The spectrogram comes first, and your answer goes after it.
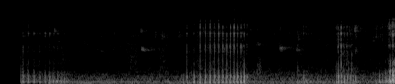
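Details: Shar Pei puppy, newly acquired, snoring in its sleep: low, rough, rumbling rasp in pulsed breaths, swelling louder around two seconds and again near the end, with faint clicks and light room noise behind.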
